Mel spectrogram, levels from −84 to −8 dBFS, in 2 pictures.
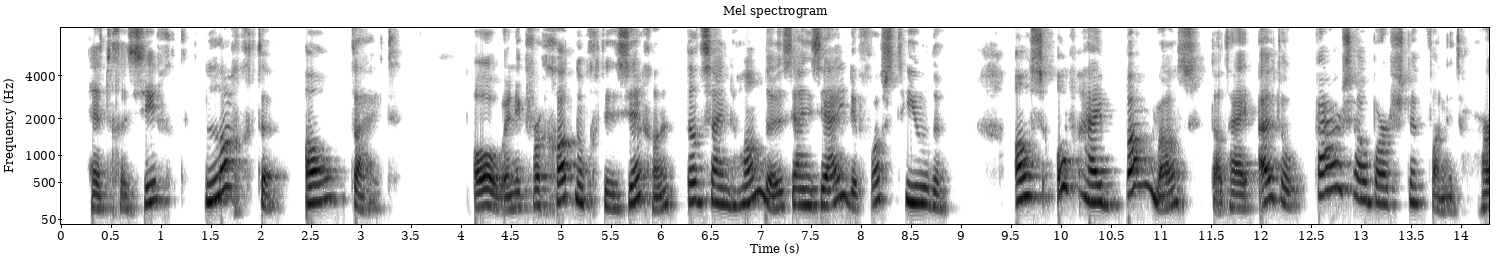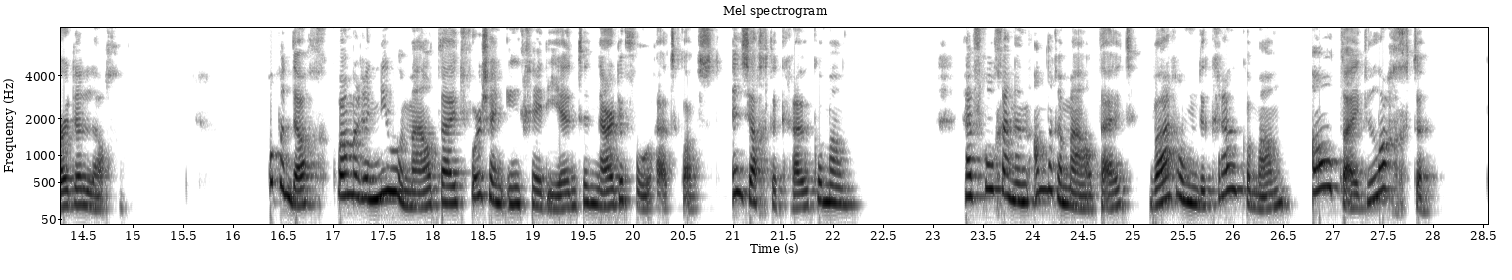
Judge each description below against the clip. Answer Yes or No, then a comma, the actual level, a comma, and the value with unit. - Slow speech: Yes, slow, 125 wpm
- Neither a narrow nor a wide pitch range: No, wide, 7.1 semitones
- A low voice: No, high, 230 Hz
